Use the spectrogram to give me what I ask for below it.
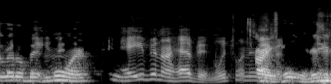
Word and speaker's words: Heaven: is it Haven or Heaven I don't know I've heard it says it's not just y'all I've heard it said six different ways no it is yeah it's pronounced Aiden heaven like the sky oh okay got it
